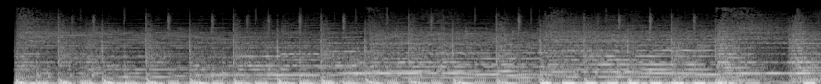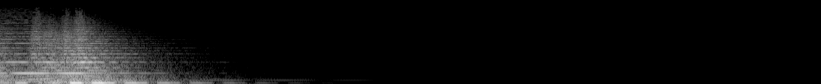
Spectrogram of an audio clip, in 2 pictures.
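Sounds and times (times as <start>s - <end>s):
musical sting: 0.2s - 10.6s.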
